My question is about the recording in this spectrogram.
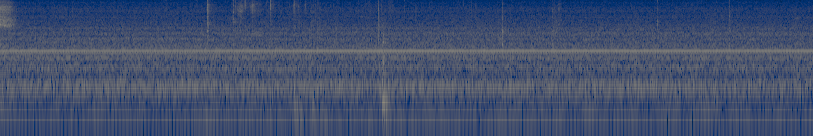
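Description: Steady fan-like whir and hiss with a faint constant whine, and one soft tick about five seconds in.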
